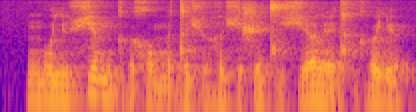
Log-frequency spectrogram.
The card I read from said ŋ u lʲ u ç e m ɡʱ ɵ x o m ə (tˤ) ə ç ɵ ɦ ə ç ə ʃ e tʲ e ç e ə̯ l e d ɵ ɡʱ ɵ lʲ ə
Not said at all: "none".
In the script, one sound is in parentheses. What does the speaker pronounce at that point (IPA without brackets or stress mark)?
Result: d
